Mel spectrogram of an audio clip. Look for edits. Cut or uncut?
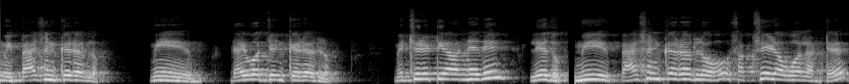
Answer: cut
